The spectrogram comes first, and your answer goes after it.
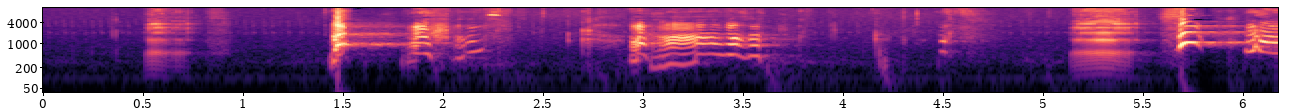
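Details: Seven-month-old female Miniature Pinscher making strange sounds while playing with her toy pig: odd grunting, squeaky warbling whines and yelps in short bursts, some with wavering pitch.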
